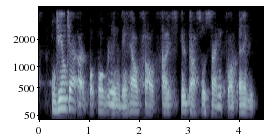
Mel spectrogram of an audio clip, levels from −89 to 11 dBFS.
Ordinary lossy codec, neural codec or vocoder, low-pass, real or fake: none; codec, 16 kHz, 1 kbps, FreqCodec, larger model; 3.6 kHz; fake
